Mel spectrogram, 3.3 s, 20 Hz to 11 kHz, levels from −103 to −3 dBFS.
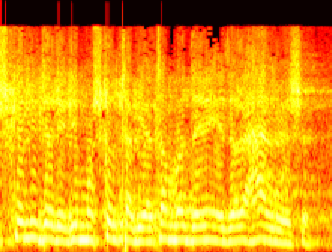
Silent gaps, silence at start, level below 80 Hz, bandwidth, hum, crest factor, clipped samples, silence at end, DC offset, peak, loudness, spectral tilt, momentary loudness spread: none; 0 s; -42 dBFS; 8 kHz; none; 12 dB; under 0.1%; 0 s; under 0.1%; 0 dBFS; -11 LUFS; -4.5 dB/octave; 2 LU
